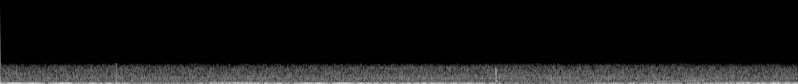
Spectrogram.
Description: event 922705 date 03/15/25 time 06:10:59 GMT (1 month, 2 weeks ago) score 7.51 location TSS-AB10 detected by nrw target species NRW annotations +NRW Spectrogram: Frequency (kHz) vs. Time (s) audio not available .wav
